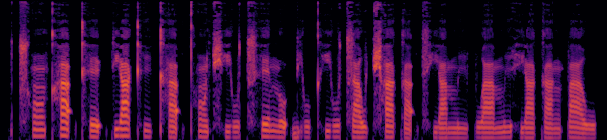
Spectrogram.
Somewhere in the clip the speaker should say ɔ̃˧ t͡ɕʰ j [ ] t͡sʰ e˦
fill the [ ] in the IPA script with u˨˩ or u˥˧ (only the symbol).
u˨˩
